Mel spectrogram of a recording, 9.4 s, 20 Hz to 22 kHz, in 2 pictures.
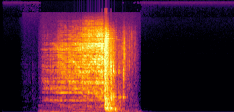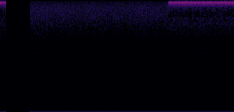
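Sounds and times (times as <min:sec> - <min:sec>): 
guillotine: 0:00.8 - 0:02.7.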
